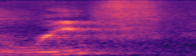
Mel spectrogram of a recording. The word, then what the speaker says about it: wreath: I feel like every time I say wreath, I'm saying it wrong because I'm from the South, and my family definitely says wreath, like with a F on the end, not wreath, TH.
